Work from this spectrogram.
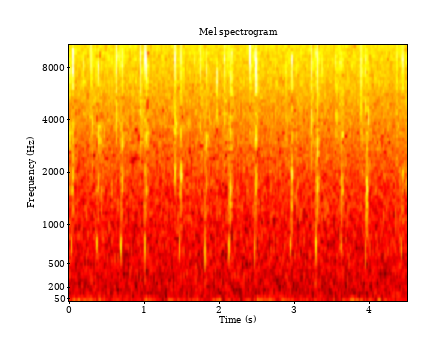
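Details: Adolescent mountain lion drinking at a stock trough on MPG Ranch, Bitterroot Valley, Montana, recorded 31 October 2010; quiet, rapid lapping clicks about three per second, fairly even, against faint background hiss.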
